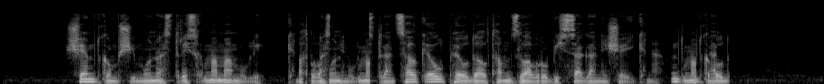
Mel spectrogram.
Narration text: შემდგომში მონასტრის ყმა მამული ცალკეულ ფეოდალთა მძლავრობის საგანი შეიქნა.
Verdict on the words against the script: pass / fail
fail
